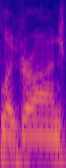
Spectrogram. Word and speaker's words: Lagrange: you're from it could be a different different pronunciation you know daryl reminds me all the time it's lagrange but if you're from the south it's probably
